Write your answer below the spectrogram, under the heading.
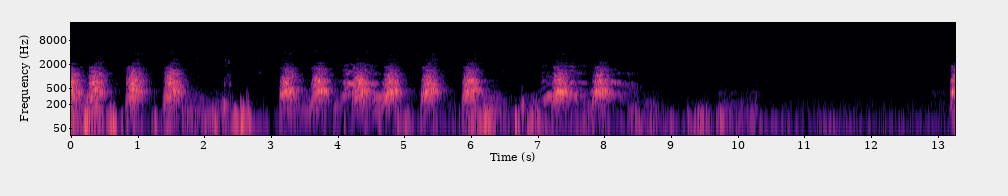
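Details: Cane Corso Boçi, a dog that has started taking commands, gives a steady series of about a dozen deep, full barks over eight seconds, roughly two per second, then falls quiet with only faint low rumbling.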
